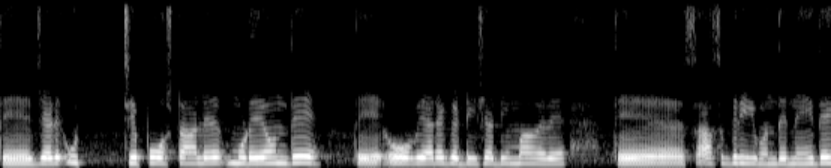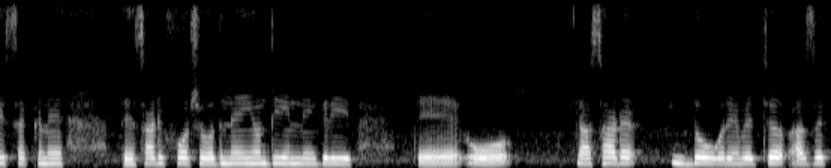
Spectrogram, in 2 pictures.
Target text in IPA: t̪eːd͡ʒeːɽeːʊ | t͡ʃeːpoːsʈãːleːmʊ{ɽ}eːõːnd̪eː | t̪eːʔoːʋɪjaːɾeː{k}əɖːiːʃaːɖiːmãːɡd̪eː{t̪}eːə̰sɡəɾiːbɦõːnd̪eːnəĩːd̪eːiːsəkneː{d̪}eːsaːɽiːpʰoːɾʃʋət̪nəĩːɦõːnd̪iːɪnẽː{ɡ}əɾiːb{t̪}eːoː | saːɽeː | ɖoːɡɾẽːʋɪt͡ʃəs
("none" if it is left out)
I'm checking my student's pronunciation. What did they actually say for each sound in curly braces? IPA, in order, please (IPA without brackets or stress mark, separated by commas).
ɽ, ɡ, t̪, t̪, ɡ, t̪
